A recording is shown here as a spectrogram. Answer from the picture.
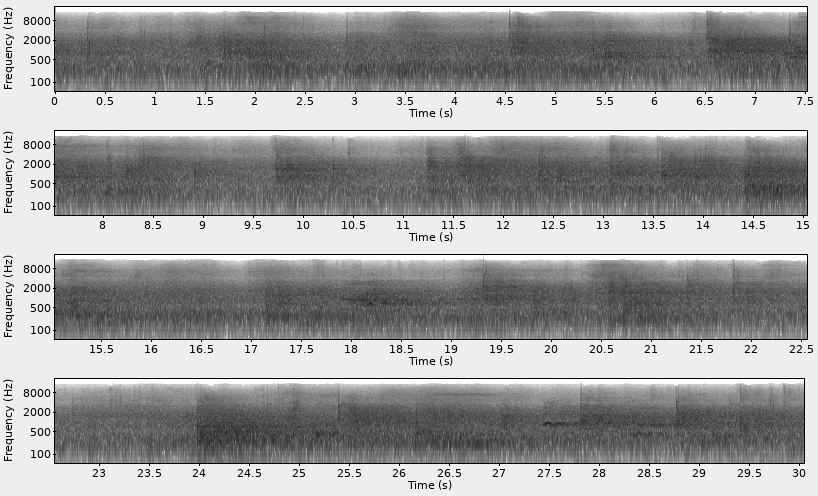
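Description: Ice hockey play close to the rink boards: repeated thuds and slams of pucks and bodies against the boards, over a continuous scrape of skates on the ice, with players' voices calling out now and then.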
